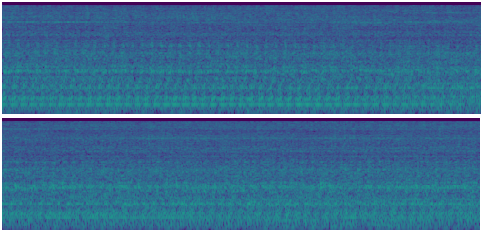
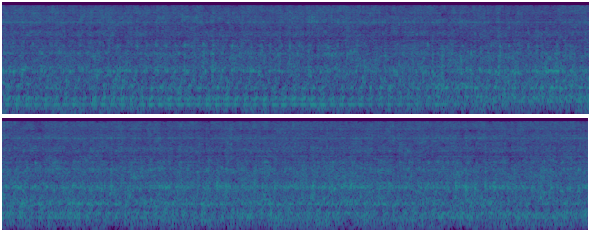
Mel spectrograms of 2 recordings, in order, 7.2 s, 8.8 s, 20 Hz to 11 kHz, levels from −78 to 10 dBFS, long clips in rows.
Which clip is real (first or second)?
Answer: first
